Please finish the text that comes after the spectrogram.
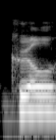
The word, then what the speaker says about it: Kuol: I'm assuming cool, that's how you pronounce it. It's Kuol, cool, and he's anyway.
